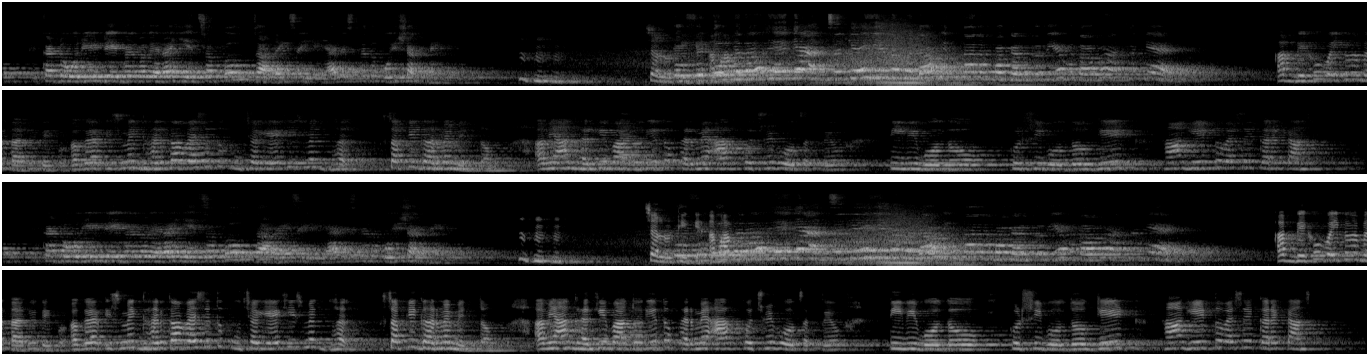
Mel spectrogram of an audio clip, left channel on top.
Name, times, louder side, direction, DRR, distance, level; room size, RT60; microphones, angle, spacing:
voice 1, 0.3-4.4 6.7-11.7 19.8-20.0, left 1 dB, 90° left, 0 dB, 2.2 m, -29 dB
voice 2, 5.2-5.8 6.4-7.3 12.7-17.1 17.5-22.3 22.5-23.4 23.7-24.9 25.3-26.7, right 4 dB, 65° right, 10 dB, 0.7 m, -32 dB
Car passing by, 5.7-11.7, left 1 dB, 35° left, 1.1 m, -43 dB
11.0 x 6.2 x 6.0 m, 2.1 s
head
